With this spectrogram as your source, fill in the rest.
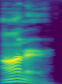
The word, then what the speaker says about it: honor: Similarly, words like an honor. Silent H versus a hero. Pronounced H illustrate how pronunciation affects article choice.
